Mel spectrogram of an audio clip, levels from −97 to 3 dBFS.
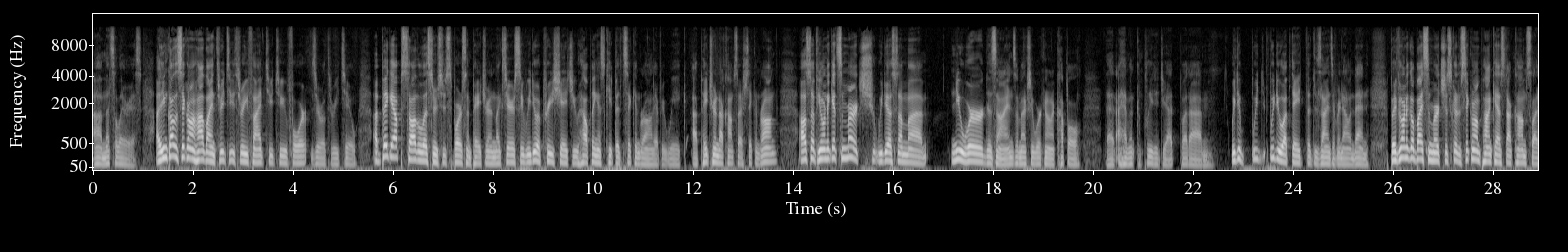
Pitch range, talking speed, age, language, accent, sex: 105-150 Hz, 205 wpm, 50-69, English, American, male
